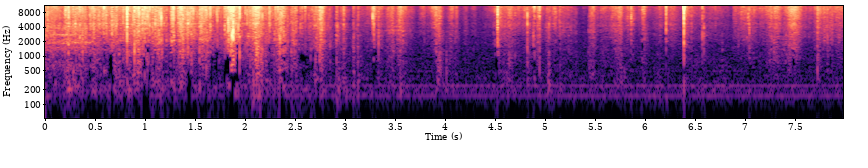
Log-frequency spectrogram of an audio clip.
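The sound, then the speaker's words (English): Crinkly bubble wrap packaging being unwrapped from around a pestle and mortar, a dense, continuous run of crackles, rustles and sharp pops over a faint steady low hum, with no speech. “Actually, no, let's unwrap the other bit before I tell you. More bubble wrappy sounds.”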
